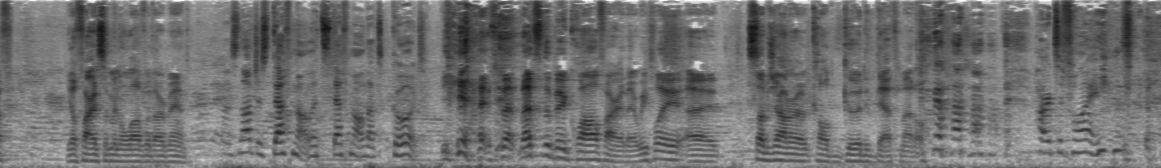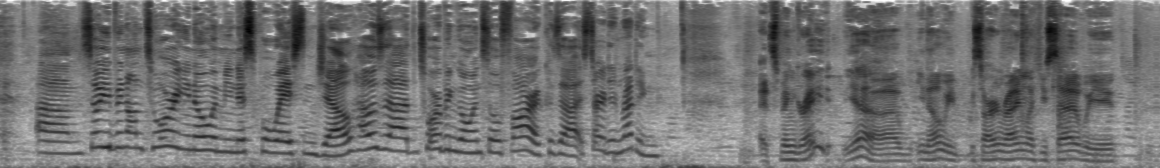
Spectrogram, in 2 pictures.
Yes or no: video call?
no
